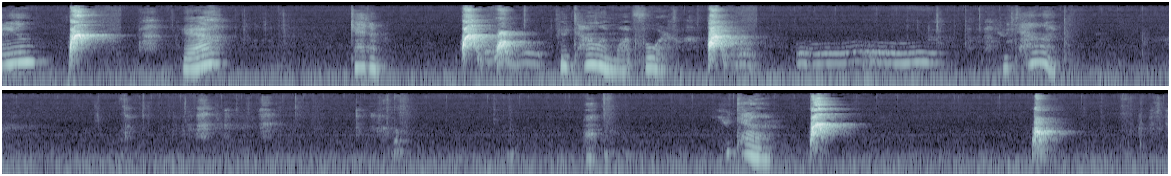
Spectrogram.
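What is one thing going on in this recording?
A small dog barks sharply in short bursts.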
